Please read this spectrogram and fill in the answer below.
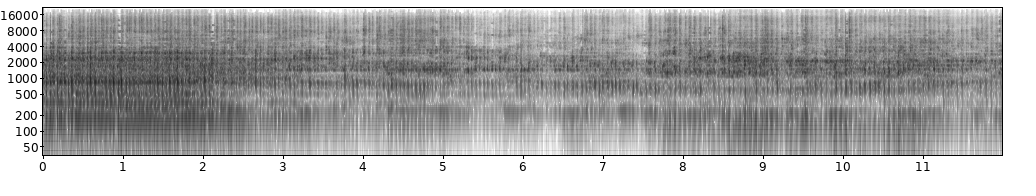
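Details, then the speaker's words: Rebuilt carburetors on a 1988 Evinrude 88SPL outboard, first start after cleaning and greasing the timing mechanism: starts rough with a loud bark, then settles into an even, steady buzzing run; sounds healthy, timing still to be set under load on the water. "so all right well she sounds good i just got to take it out and uh do the timing on it"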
